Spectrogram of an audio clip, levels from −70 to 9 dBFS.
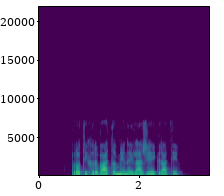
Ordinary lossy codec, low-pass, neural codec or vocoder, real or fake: Opus, 16 kbps; 7.2 kHz; none; real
